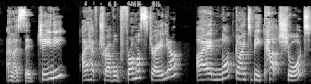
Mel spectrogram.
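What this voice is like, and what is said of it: Usual voice. Nothing is said of it.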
